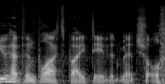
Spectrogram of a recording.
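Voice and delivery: normal talking voice

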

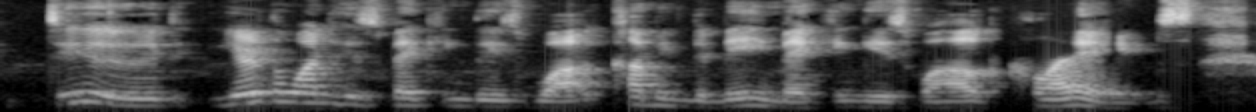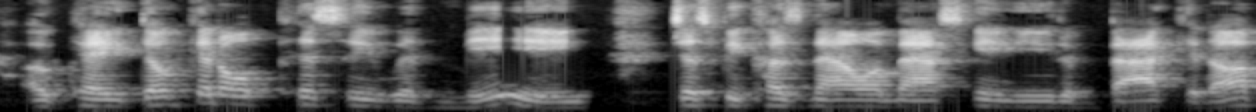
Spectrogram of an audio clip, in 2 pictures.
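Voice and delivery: usual speaking voice

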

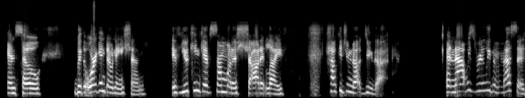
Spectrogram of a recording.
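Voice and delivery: tearful, bawling, weeping while speaking. A TV personality opening up in conversation, crying. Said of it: "I can't believe I'm bawling my eyes out on you".

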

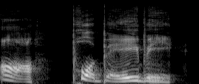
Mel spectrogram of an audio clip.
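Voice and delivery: put-on mocking jeer, with "baby" drawn out. Recounting a movie scene where one character mocks another, retelling a mocking taunt. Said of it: "mocks Sinbad and says".

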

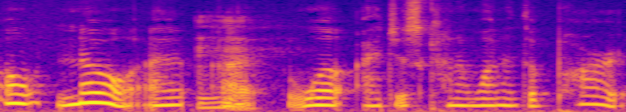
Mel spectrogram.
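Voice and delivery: super mild, very quiet, high. Retelling how Nina talks at first in the movie: imitating Nina's super mild voice. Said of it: "she's super mild and she talks like this".

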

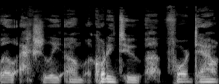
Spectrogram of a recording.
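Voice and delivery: hushed, whispered under the breath. Imitating an actor's line from the movie: imitating Jeffrey Wright whispering. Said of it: "is him whispering".

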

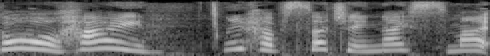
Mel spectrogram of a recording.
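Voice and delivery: put-on Indian accent, male. Describing an Indian guy from a dating profile: imitating Cleveland Fish's Indian accent. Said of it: "Indian who talk like that".

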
